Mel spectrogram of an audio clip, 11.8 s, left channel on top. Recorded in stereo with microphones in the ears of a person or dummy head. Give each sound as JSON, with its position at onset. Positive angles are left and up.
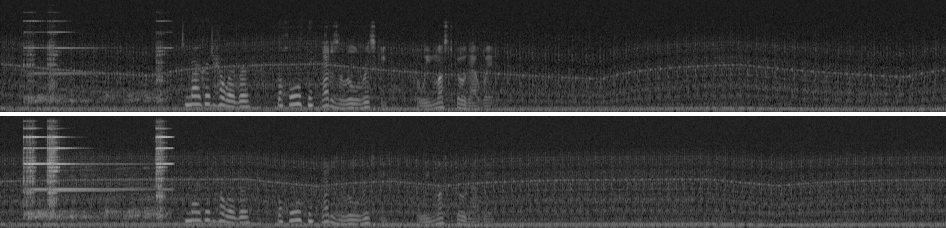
{"t": 0.3, "sound": "a bicycle bell", "side_deg": -60}
{"t": 2.3, "sound": "a woman speaking", "side_deg": 65}
{"t": 4.0, "sound": "a man speaking", "side_deg": 55}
